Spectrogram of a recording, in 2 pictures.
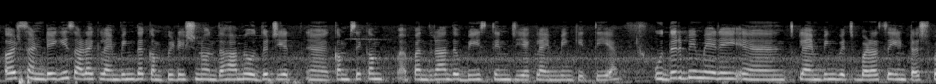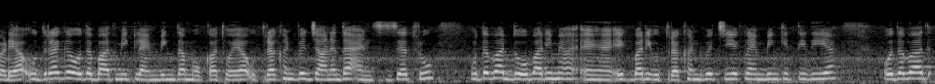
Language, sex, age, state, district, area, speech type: Dogri, female, 18-30, Jammu and Kashmir, Reasi, urban, spontaneous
